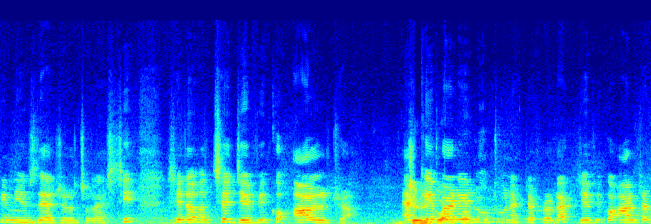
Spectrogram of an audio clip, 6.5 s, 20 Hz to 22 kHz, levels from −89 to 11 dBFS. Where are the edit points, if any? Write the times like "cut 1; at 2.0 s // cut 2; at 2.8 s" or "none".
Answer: none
